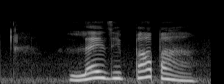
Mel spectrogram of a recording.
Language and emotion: Russian, positive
